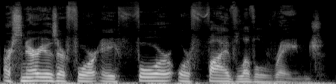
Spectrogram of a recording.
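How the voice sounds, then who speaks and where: A man's voice: medium pitch, lively intonation, a little slow, dry recording. A man speaking as an interview guest, casually explaining how things work in careful detail. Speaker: guest, game organized-play developer.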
